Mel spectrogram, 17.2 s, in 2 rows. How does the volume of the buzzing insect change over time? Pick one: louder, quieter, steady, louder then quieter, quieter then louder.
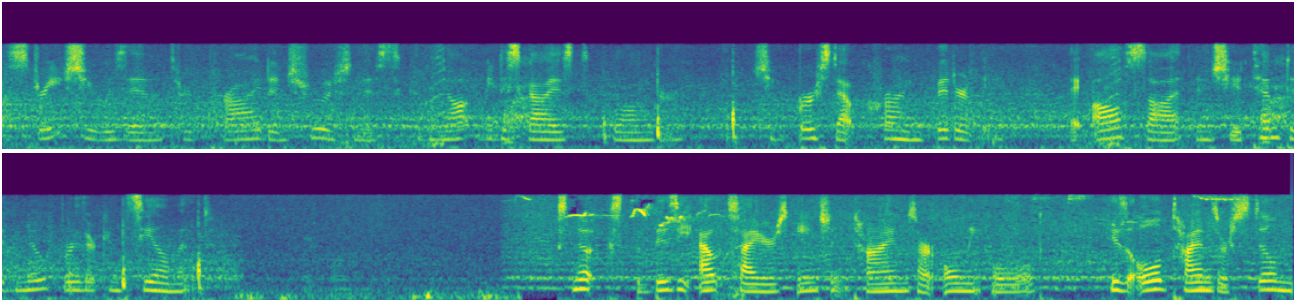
steady.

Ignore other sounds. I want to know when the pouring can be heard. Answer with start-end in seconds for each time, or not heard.
not heard.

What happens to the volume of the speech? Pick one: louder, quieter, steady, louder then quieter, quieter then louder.
louder.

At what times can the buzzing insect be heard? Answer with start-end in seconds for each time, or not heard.
0.0-17.1.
